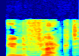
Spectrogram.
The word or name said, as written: inflect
